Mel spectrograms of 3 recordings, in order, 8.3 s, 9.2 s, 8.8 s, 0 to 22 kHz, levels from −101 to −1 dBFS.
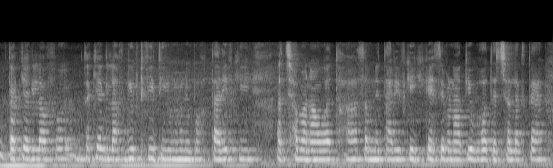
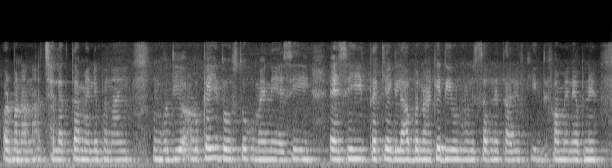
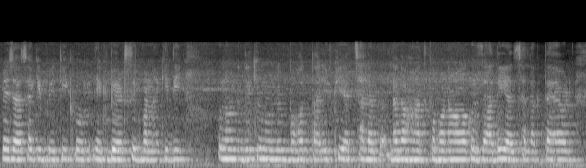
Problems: constant background noise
